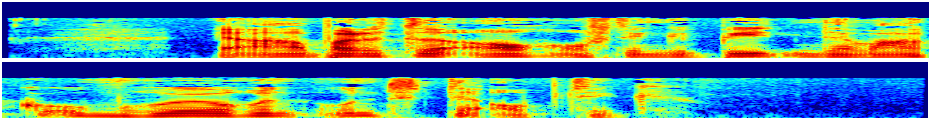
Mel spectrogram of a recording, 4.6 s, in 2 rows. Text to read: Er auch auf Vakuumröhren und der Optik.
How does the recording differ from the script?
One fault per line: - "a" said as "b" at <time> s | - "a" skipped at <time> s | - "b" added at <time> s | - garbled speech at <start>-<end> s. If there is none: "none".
- "arbeitete" added at 0.6 s
- "den Gebieten der" added at 1.5 s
